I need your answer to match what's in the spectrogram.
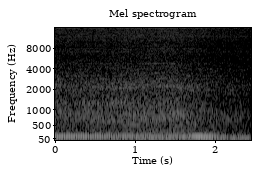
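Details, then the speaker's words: Truck V8 revved under load during fuel pressure test; about 58 psi held, fuel pump and regulator confirmed good. Deep, even rumble lifting briefly as throttle opens, no misses or knocks; normal engine revving. "we'll also want to accelerate it to make sure that it still holds good pressure under load"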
